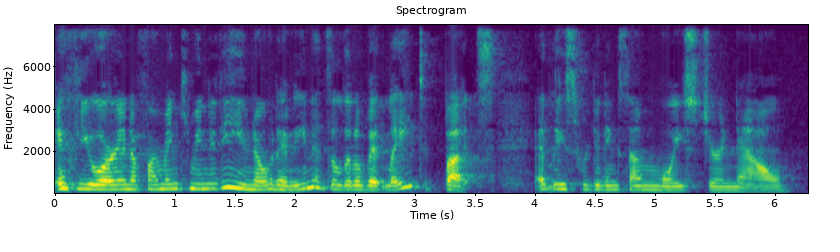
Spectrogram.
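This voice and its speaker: The woman has a normal speaking voice and a medium pitch with ordinary variation. Her pace is fairly quick. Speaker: fitness instructor. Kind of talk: live online exercise class instruction. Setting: livestream video.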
